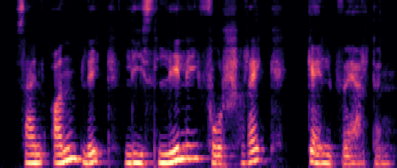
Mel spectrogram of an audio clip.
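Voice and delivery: usual speaking voice

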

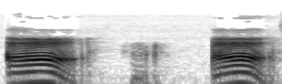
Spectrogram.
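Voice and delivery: er loud and drawn out; R-controlled vowel. Shown as a demonstration. Teacher showing what U R sounds like, long loud er. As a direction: hold er long with the r colouring. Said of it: "R control U R".

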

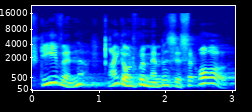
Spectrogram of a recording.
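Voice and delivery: put-on high-pitched German-accented mother brushing off her son; mother's heavy German accent. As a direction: imitate an emphatic German mother's denial. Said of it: "in her heavy German accent".

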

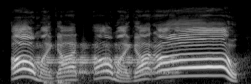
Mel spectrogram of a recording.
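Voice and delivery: high, loud startled shouts; shocked yelling. Real, not acted. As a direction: yell in alarm as the car flips. Car crashing wildly in game.

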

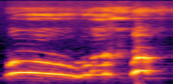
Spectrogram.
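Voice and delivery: loud, laughing woo; excited whoop. Acted. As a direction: whoop with delight at the toy. Whooping over his toy.

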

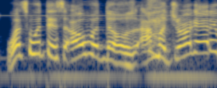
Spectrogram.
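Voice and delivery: high, loud protest breaking into laughter; laughing disbelief. Real, not acted. Player killed by overdose again, laughing disbelief. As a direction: complain at the top of the voice, cracking up.

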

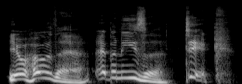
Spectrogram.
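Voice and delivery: jovial, high-pitched hearty call; Fezziwig. Acted. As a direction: call out in a rich, fat, jovial voice. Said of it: "called out in a comfortable, oily, rich, fat, jovial voice".

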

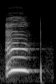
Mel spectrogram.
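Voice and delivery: sudden very high, loud squeal; piercing high squeak of surprise; shocked "eh?". Real, not acted. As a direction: yelp it in disbelief. Reacting to a late interview arrival.

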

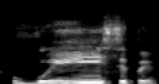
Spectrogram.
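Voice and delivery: Висіти with drawn-out stressed Ви; stress on first syllable. Shown as a demonstration. Teacher demonstrating first-syllable stress. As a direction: slowly stretch Ви in Висіти. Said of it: "наголос на перший склад".

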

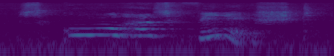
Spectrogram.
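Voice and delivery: high slow bird voice; magpie voice. Acted. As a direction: chirp it in the magpie voice.

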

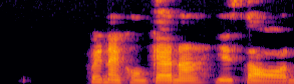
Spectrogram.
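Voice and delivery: usual speaking voice

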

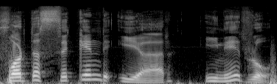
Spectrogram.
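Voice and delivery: each English word read out very slowly; slow reading aloud. Shown as a demonstration. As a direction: spell out the line slowly for learners. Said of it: "এটা শুরু হচ্ছে এইভাবে". (ধীরে ধীরে পড়া)

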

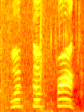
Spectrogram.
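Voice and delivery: high, loud bewilderment; startled outburst. Real, not acted. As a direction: blurt it out, taken aback. Startled by something in game.

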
